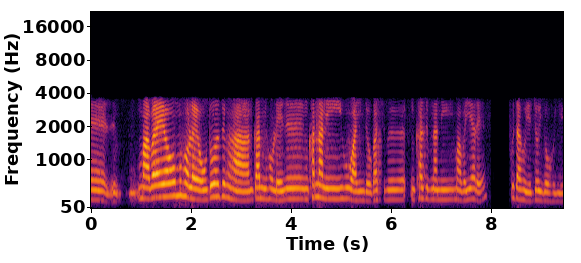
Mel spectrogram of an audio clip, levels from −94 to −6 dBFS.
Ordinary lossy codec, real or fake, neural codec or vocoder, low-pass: AAC, 24 kbps; fake; codec, 16 kHz in and 24 kHz out, 1 kbps, XY-Tokenizer; 3.6 kHz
